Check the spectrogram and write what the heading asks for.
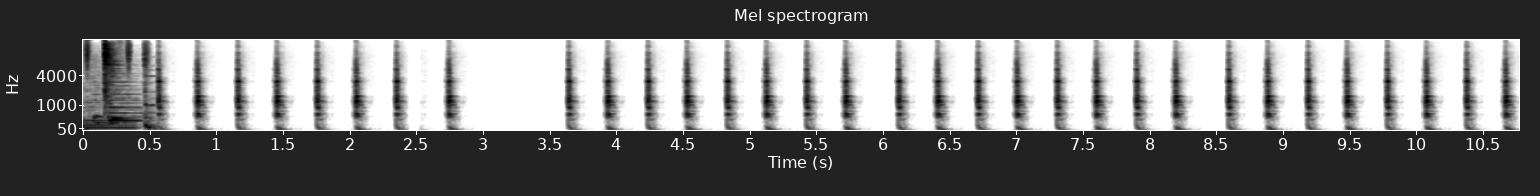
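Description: Background music stops about half a second in, then a ticking-clock sound effect runs at about three ticks a second, with one short pause near three seconds in. It is a quiz countdown timer running down to the end of answer time.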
